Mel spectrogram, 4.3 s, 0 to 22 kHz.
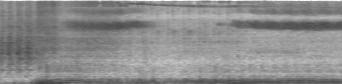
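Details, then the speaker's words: Nissan 300ZX Z32, naturally aspirated converted to twin turbo and running on a MicroSquirt with an untuned base map, fires and settles into a rough idle with a thin, high-pitched belt squeal at startup. "do have a belt squeal i gotta fix not a big deal though"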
